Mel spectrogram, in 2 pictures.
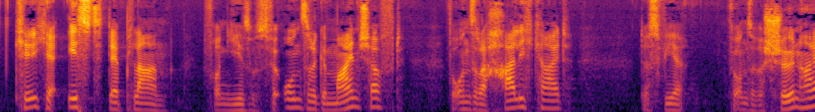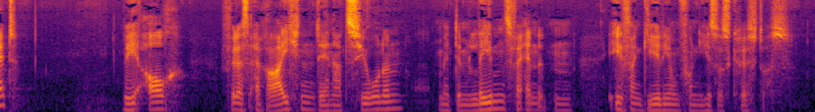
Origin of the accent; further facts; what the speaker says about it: Australia; now in Freiburg, Germany; meine Prägung als Australier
